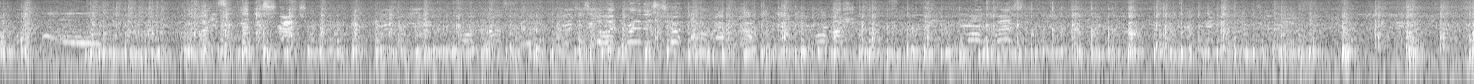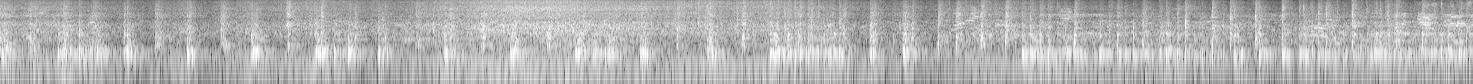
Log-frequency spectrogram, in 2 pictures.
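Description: A generator's steady hum under the chatter of a street crowd, fading for a stretch midway and returning near the end, with scattered sharp knocks and taps throughout.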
